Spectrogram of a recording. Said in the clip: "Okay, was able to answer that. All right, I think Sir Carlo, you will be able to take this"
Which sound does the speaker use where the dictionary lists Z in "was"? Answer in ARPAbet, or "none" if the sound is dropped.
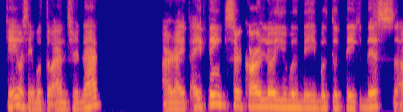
S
